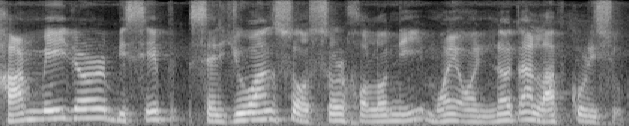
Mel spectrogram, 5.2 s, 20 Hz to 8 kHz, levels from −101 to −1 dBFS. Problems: constant background noise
